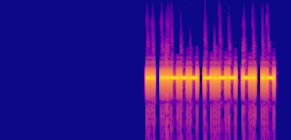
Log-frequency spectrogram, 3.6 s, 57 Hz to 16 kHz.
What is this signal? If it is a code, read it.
Morse code, heard as a keyed tone, about 37 wpm, 700 Hz. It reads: I2YNA
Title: DXCC-100 Call Signs - 5 Characters - Repeated 2x - 40wpm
